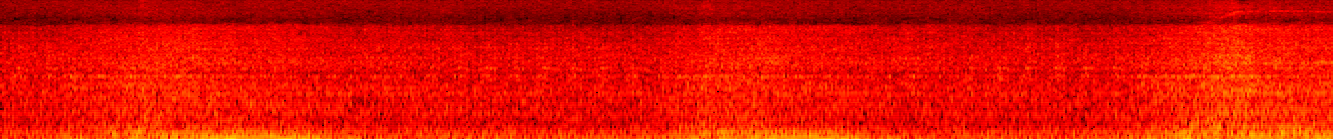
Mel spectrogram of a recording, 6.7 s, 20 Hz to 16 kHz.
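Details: 2005 Mercedes C220 CDI 2.2 diesel 150 hp, check engine light, limp mode capped at 3500 rpm, mornings needs full throttle twice to clear: revs up hard, flattens at low ceiling, tinny rattle as turbo spools down; cause unknown.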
